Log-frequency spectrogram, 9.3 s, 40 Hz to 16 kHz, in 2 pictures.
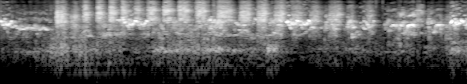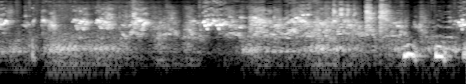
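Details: On 13 December 2019 a playing budgerigar chatters in long runs of squeaky, scratchy warbling, with fluttery wing-like rustles, short pauses and a few sharper notes near the end.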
